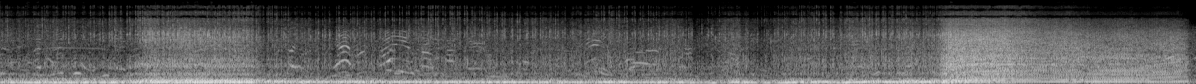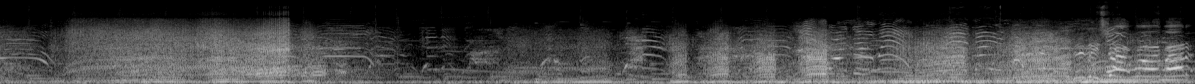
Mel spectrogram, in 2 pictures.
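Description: Monster truck engines rumble and idle at a Lakeside, California monster truck event, a loud heavy drone under crowd chatter and nearby voices talking throughout.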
